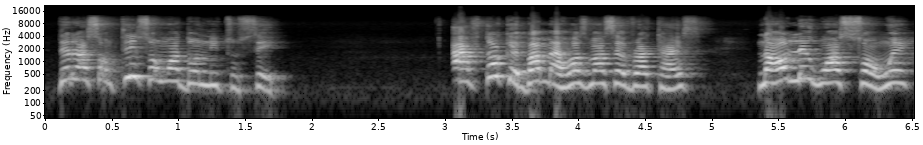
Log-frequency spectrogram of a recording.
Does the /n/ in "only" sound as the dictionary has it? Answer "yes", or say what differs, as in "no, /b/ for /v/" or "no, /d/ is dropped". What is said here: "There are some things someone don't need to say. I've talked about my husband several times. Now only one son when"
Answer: no, /n/ is dropped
